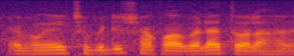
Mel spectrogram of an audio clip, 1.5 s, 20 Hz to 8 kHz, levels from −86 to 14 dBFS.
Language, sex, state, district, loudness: Bengali, male, West Bengal, Malda, -17 LUFS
